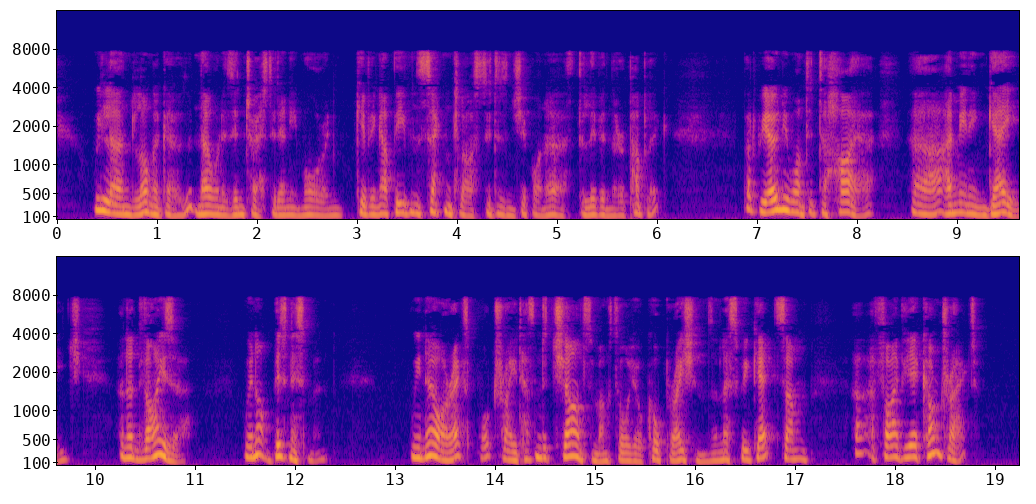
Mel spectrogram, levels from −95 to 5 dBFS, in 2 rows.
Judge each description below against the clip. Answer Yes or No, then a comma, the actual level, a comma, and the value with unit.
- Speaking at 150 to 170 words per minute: No, average, 190 wpm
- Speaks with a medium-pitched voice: Yes, medium, 150 Hz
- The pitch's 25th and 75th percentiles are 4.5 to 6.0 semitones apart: Yes, average, 5.1 semitones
